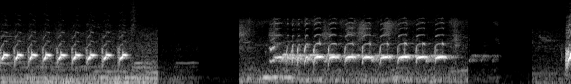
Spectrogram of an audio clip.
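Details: Zebra dove female calling to a male, answered back and forth: a rapid string of short hooked notes, a pause, then another fast even series over a low rumbling background.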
